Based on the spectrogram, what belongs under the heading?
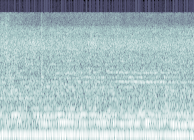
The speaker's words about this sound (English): As you kind of descend beneath the waters, the cold spring waters as the water overtakes your hearing, you can hear the muffled sounds of the rain breaking the surface.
